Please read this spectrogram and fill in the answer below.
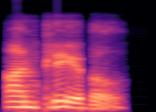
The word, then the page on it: Unplayable: Indian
